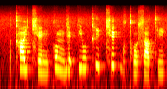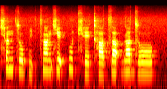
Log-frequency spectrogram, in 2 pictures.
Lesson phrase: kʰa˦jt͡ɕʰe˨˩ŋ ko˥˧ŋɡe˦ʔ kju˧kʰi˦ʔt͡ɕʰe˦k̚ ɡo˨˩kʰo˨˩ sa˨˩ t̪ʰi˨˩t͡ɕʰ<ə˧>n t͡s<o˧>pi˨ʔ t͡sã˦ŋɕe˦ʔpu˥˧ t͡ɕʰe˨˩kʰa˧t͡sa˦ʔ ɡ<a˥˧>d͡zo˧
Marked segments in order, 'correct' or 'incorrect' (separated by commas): incorrect, incorrect, incorrect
